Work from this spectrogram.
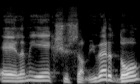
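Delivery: put-on Long Island accent. Recalling moving upstate as a kid, the speaker demonstrates his old Long Island accent. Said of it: "this is what I sounded like".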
